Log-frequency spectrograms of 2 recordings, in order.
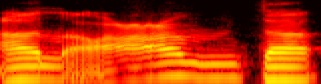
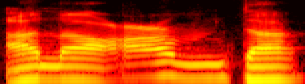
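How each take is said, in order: The two takes are said the same way.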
